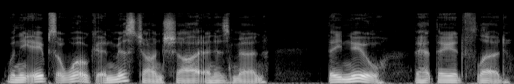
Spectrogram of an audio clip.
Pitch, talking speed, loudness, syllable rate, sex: 100 Hz, 185 wpm, -17 LUFS, 4.8 syllables/s, male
